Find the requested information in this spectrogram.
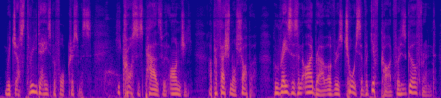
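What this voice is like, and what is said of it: Put-on British accent. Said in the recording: “Should I read it with a British accent?... Yes, you have to.”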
